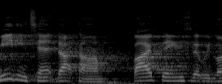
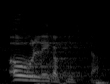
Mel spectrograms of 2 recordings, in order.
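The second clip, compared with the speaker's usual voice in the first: ordinary talk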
